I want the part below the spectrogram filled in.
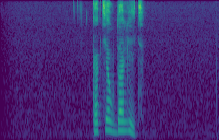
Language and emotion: Russian, angry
